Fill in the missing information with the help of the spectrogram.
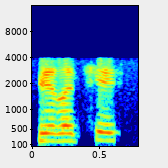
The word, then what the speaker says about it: Philetus: P-H-I-L-E-T-U-S. L-E-T-U-S. Philetus, Philetus, and Hymenaeus.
